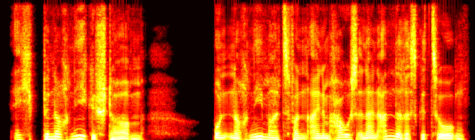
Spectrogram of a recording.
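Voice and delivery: put-on high, puzzled child-character voice; Veronika, verwundert. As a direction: protest innocently as a little girl. (verwunderte, hohe Kinderstimme)

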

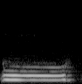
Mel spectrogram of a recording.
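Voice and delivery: うー as a long, rounded oo; drawn-out うー, the start of work; first sound alone. Shown as a demonstration. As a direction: hold うー by itself. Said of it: "まずは、うーですね".

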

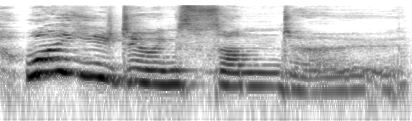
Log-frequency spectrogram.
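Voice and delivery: loud, high phone greeting; chirpy brother. Acted. Brother Flynn ringing about Sunday, loud and chirpy. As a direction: pounce on them with breezy enthusiasm.

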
